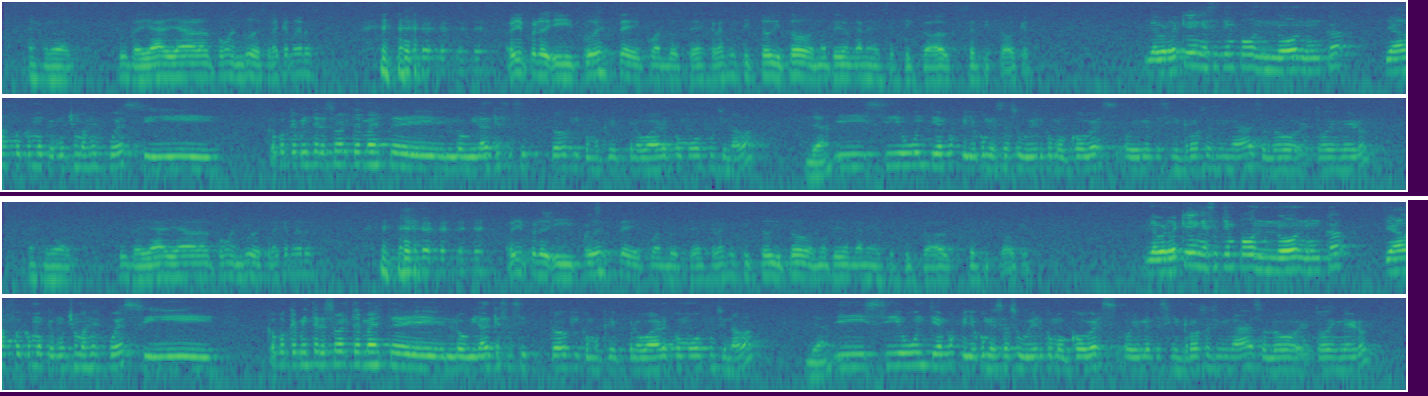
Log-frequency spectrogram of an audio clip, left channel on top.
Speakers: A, on the left (about 60°); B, on the right (about 35°).
A: es verdad. Chuta, ya, ya ahora me pongo en duda, ¿será que regreso? <laughs>
B: <laughs>
A: Oye, pero y
B: Puede
A: tú
B: ser.
A: este, cuando te descargaste TikTok y todo, no te dieron ganas de ser TikTok, ser TikToker,
B: La verdad que en ese tiempo no, nunca. Ya fue como que mucho más después. Sí, como que me interesó el tema este de lo viral que se hacía TikTok y como que probar cómo funcionaba.
A: ¿ya?
B: Y sí hubo un tiempo que yo comencé a subir como covers, obviamente sin rostro, sin nada, solo eh, todo en negro.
